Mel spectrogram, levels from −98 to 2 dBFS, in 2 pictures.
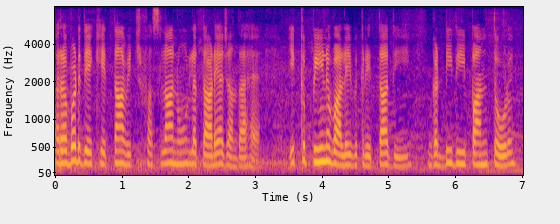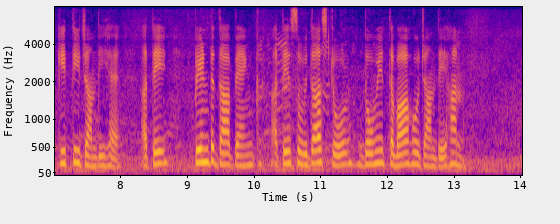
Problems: constant background noise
